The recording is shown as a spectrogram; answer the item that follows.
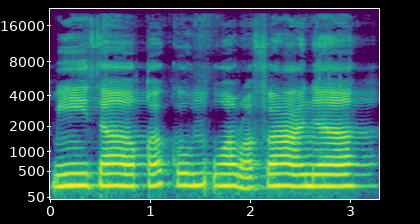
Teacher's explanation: راء کے اوپر زبر، اس راء کو پر پڑھا جائے گا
